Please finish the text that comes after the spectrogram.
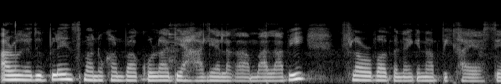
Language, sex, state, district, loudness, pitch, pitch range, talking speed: Nagamese, female, Nagaland, Dimapur, -15 LUFS, 185 Hz, 170-205 Hz, 205 wpm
